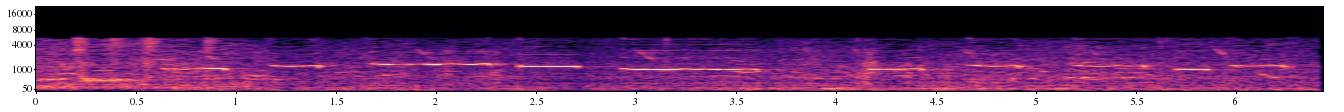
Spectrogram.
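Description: A melody blown through cupped hands: clear, pure single notes, each held briefly and stepping up and down in pitch, starting about a second in as background music with rattling percussion fades out.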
